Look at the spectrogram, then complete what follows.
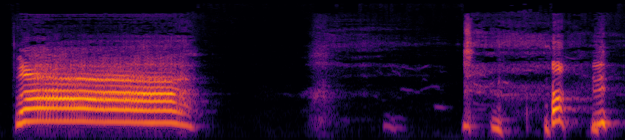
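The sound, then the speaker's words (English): A loud, sustained scream rings out for about a second, then cuts off; after a short quiet gap come several choppy, breathy vocal bursts that sound like laughter. “Just scream.”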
